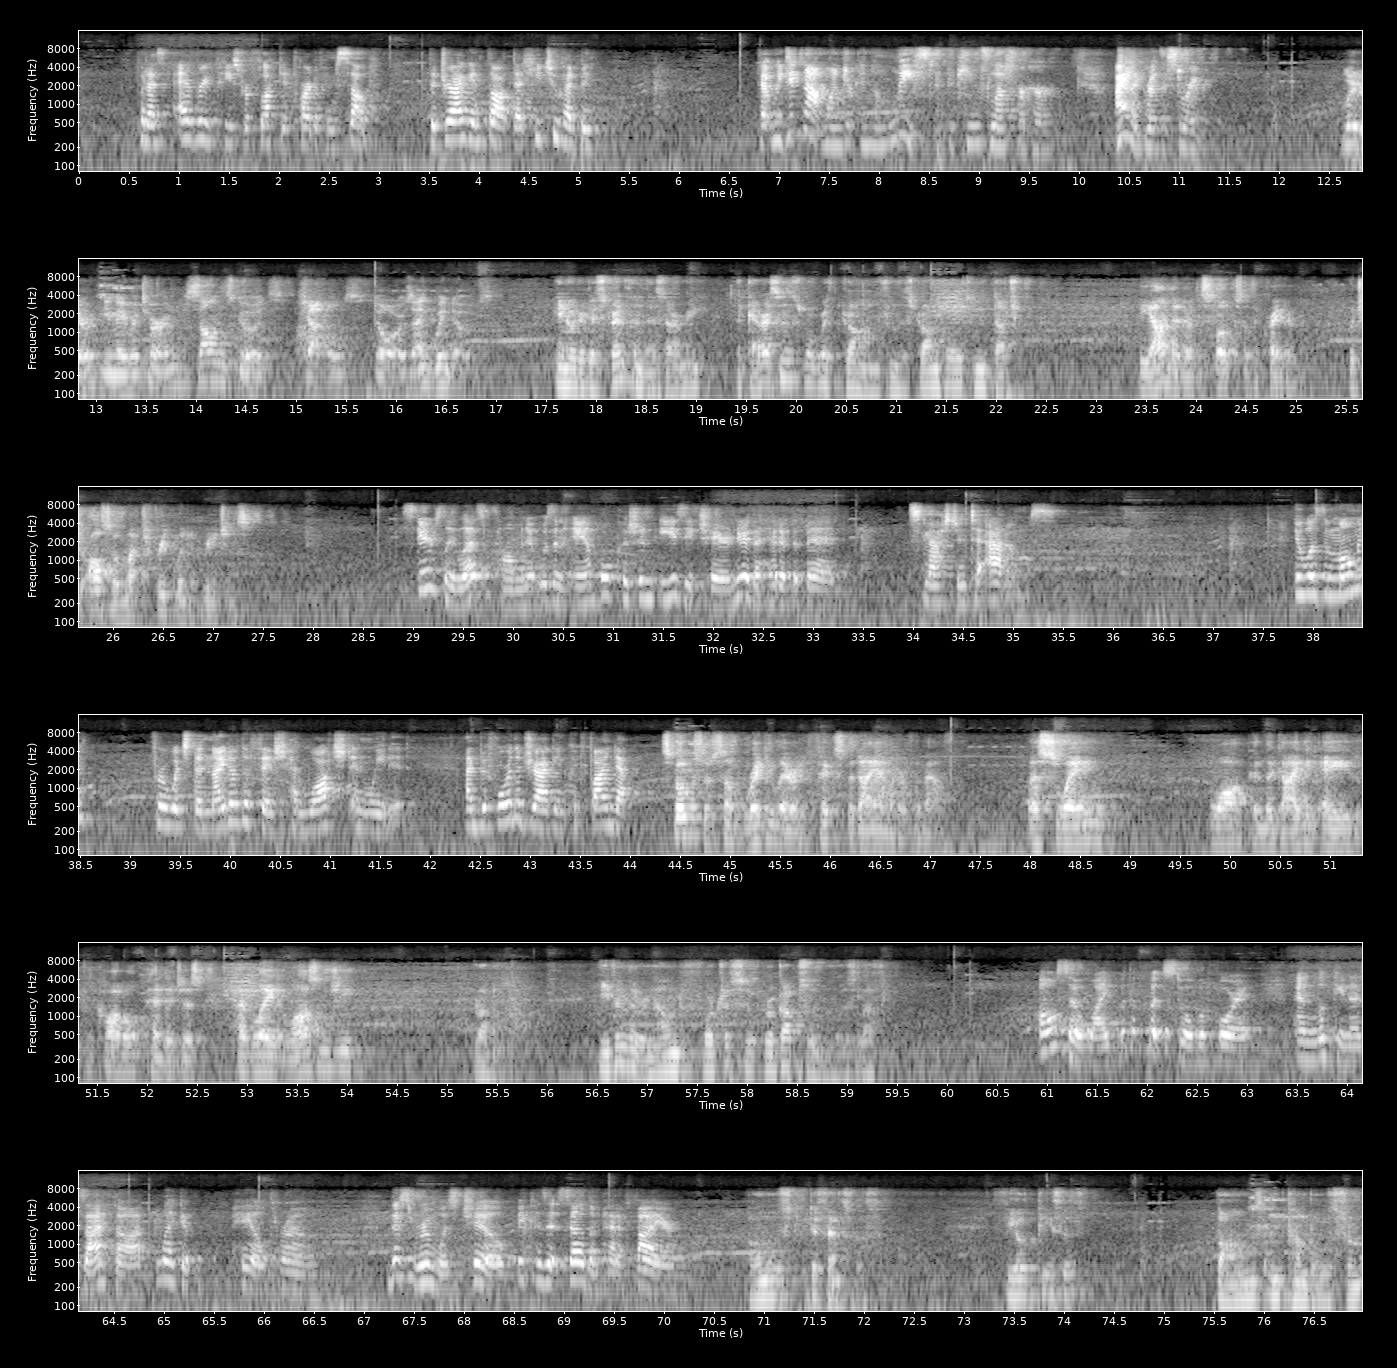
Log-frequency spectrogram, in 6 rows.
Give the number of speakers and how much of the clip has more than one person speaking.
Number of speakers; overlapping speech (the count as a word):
six, no overlap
